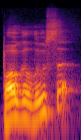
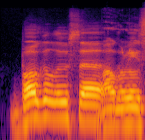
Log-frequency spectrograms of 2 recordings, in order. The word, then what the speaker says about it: Bogalusa: so you're actually from tell me if i pronounce this right bogalusa that's perfect i swear like you you're the first person to actually pronounce it right bogalusa louisiana right small city right i guess it's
